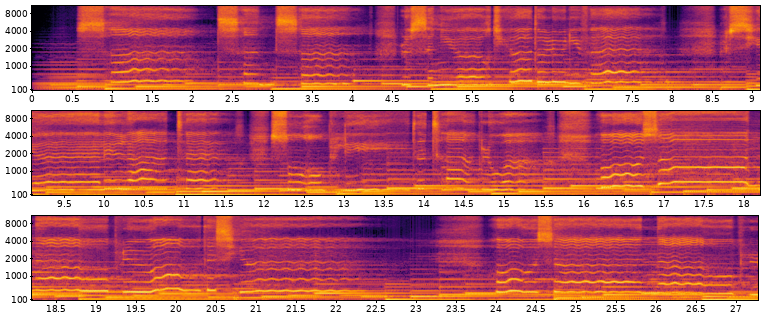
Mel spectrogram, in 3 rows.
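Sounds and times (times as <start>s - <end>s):
woman singing: 0.5s - 22.7s, 23.5s - 27.2s.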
